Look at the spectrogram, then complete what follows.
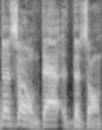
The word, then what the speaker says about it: DAZN: You had Dazin, the microphone said Dazin. I like when they get like the real announcers. Dazin or DAZN? DAZN, sorry. I've never known. It is DAZN. It is DAZN. I always say just pronounce it like I see it.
